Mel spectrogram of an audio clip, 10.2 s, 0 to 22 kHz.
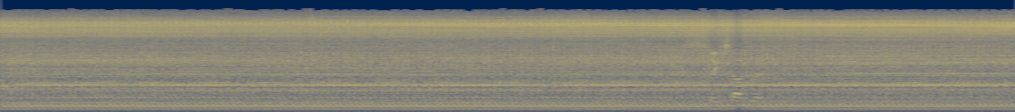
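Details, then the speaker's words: Sunnen ML-4000-D power-stroked horizontal honing machine, spindle brought back up to about 800–1,000 rpm in manual: steady even hum, constant tones, no knocks or grinding; spindle runs smoothly and sounds healthy. "Take it up to 8 or 9. 1,000. This works nice."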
